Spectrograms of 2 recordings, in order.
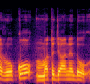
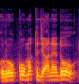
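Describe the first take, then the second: First: Slow, "रोको" set apart, then "मत जाने दो"; रोको (pause) मत जाने दो, slowly; pause after रोको. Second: Slow, "रोको मत" together, then "जाने दो"; रोको मत (pause) जाने दो, slowly; pause after मत. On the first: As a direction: break after "रोको", keep "मत जाने दो" together. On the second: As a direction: break after "मत", set "जाने दो" apart. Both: Shown as a demonstration. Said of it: "एक विराम चिन्ह से पूरा का पूरा गड़बड़".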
